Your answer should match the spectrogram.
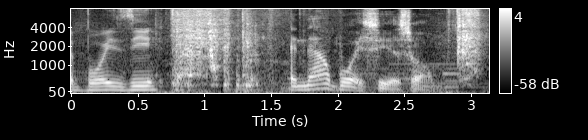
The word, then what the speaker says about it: Boise: uh she said it was okay it's a boise oh okay i pronounce it right boise and now boise is home where he is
